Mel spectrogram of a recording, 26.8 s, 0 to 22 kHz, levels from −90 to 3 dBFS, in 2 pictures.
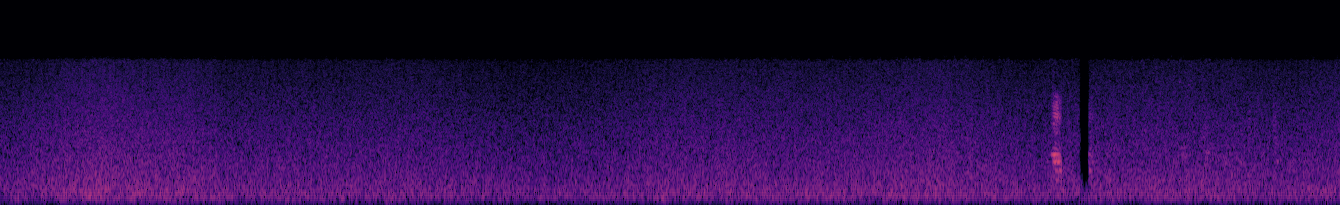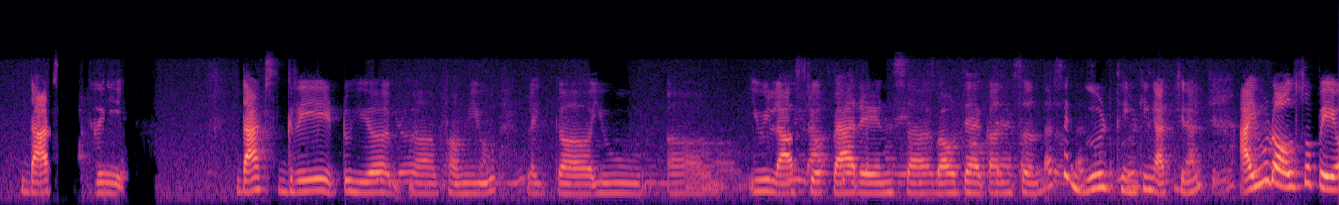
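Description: At 2.17 s there is a skip ahead. Playback jumps forward with no gap filled in. Roughly a second of sound is simply missing. The two sides are butted together almost directly. The stretch was dropped, either on the way or by the jitter buffer. The result is an abrupt cut. It cuts out the call's built-up delay in a single step.

From 2.27 to 3.10 s comes a jitter buffer speed-up. The audio runs at about 108 % speed. Pitch stays the same. The receiver still held more audio than it wanted. It trimmed short pitch-period pieces, one after another, removing around 70 ms in total. The passage sounds slightly rushed and compressed in time.

At 10.89 to 10.93 s a very faint echo leak appears. A copy of the speech returns 289 ms late. It likely comes from the far side's loudspeaker reaching its microphone past an echo canceller that did not fully remove it. Here it is only a brief scrap.

From 13.92 to 17.04 s the background is gated by the echo canceller. 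The room sound dips by up to about 40 dB, adding up to about a second of dropouts. The canceller clamped the microphone while the loudspeaker played. The noise floor vanishes and then returns.

Inside that stretch, at 14.19 to 14.27 s, a faint echo leak breaks through at 294 ms delay.

From 17.34 to 25.78 s the echo leak is present for a long stretch. The delayed copy trails the speech by about 303 ms.

During it, the background is gated again at 19.34 to 19.67 s and 22.12 to 22.25 s. It is gated once more at 26.18 to 26.64 s. Each time it drops by up to about 40 dB, briefly and sharply.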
